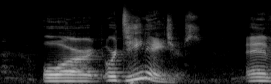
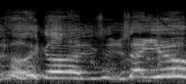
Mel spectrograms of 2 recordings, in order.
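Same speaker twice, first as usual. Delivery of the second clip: panicked shout; 11 semitones higher, 9 dB louder than usual. Retold or imitated.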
